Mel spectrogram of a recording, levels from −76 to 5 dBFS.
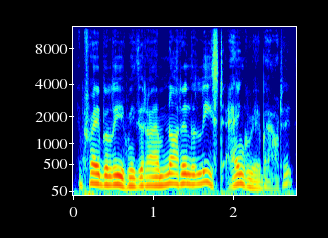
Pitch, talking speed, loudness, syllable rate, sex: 135 Hz, 300 wpm, -15 LUFS, 6.8 syllables/s, male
